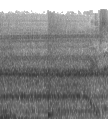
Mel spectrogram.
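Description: A female metal vocalist holds one long high sung note over a heavy, distorted metal backing track; the note bends down and ends just before the close.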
